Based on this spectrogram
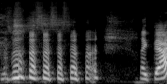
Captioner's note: laughing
